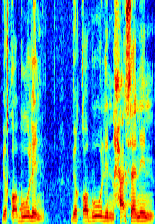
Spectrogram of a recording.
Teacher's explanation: Izhar maksudnya kita jelaskan tanwin ketika mana bertemu dengan ha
